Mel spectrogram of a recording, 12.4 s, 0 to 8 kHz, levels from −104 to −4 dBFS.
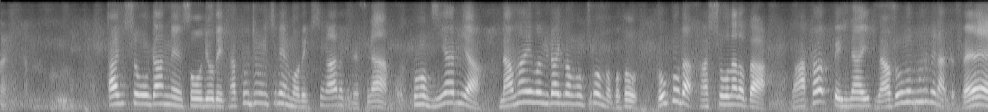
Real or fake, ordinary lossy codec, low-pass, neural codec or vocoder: fake; none; 7.2 kHz; codec, 24 kHz, 0.9 kbps, WavTokenizer, large speech release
